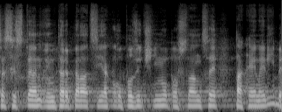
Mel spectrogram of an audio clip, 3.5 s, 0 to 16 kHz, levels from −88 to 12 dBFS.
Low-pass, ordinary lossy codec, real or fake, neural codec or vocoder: 14.4 kHz; MP3, 96 kbps; fake; codec, 44.1 kHz, 2.6 kbps, SNAC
